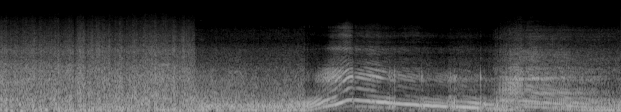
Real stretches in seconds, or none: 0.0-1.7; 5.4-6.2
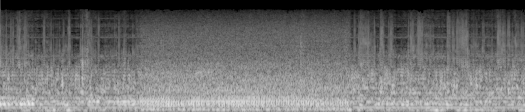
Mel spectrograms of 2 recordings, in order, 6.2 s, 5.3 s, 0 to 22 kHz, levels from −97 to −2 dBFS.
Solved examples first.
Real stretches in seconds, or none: 1.4-3.5

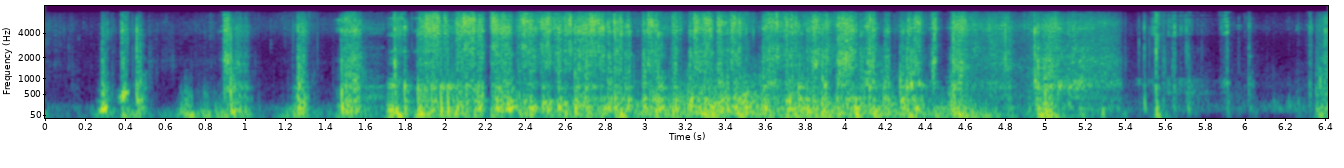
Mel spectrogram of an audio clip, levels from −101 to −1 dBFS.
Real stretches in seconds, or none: none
